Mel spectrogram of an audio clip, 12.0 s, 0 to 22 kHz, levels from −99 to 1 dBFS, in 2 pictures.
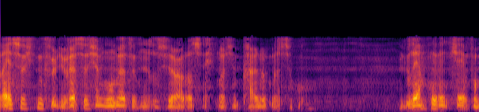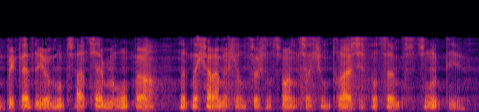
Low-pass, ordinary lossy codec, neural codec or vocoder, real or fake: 5.4 kHz; AAC, 32 kbps; autoencoder, 44.1 kHz, a latent of 192 numbers a frame, MeloTTS; fake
